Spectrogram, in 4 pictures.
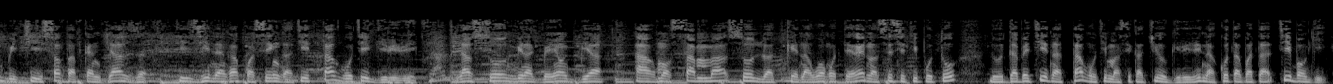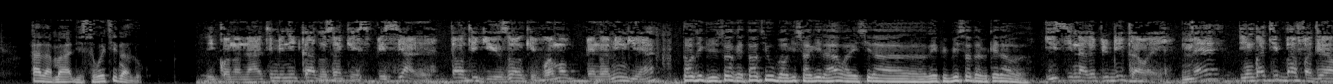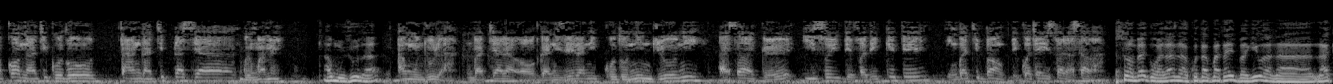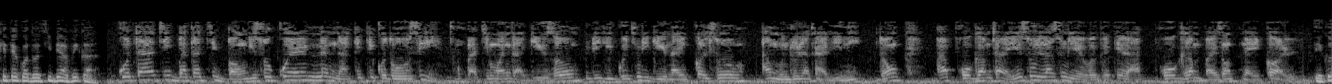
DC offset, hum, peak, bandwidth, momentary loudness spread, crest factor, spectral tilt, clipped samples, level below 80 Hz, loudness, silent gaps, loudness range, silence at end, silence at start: under 0.1%; none; -8 dBFS; 8.4 kHz; 4 LU; 18 dB; -4.5 dB/octave; under 0.1%; -44 dBFS; -25 LUFS; none; 2 LU; 0 s; 0 s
